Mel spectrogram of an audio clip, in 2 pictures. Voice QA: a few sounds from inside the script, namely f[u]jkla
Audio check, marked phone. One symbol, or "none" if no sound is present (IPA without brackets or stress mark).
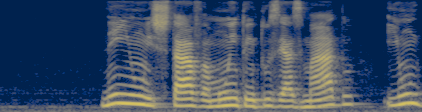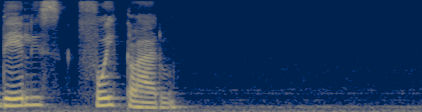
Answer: o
